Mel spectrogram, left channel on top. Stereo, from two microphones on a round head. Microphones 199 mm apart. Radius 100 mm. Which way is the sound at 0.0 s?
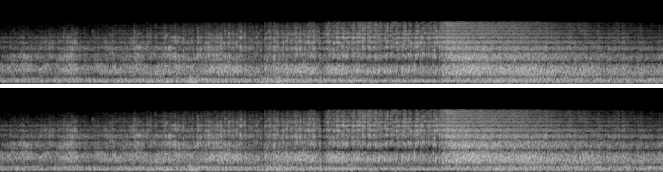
Centre (ahead or behind).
